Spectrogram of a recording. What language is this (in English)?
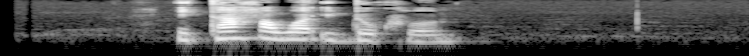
Abkhazian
